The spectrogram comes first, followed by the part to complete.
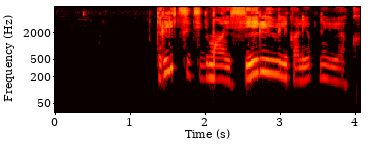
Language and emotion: Russian, neutral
